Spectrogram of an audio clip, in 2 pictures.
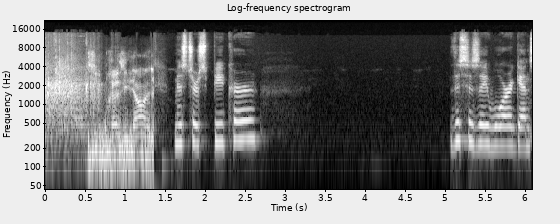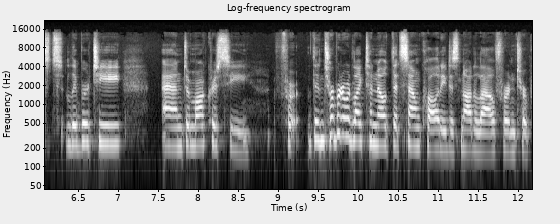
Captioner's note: some Applause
